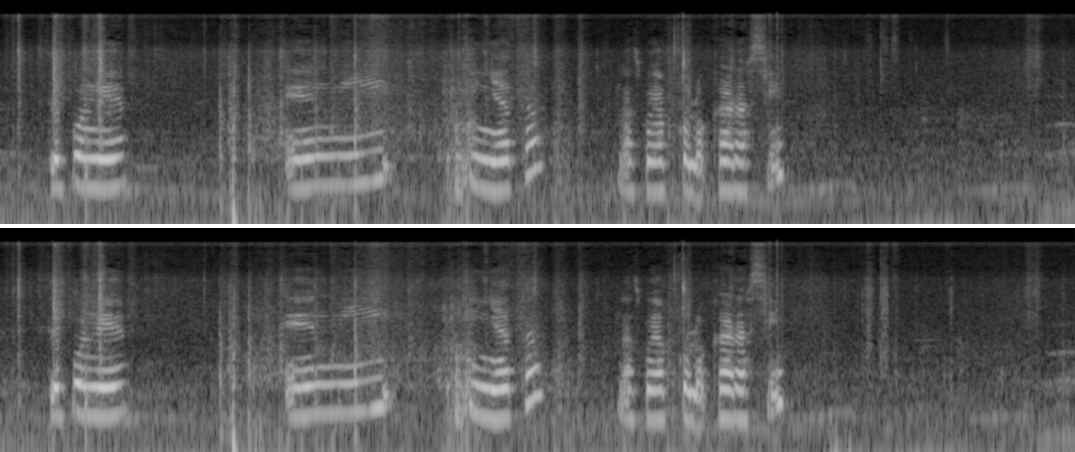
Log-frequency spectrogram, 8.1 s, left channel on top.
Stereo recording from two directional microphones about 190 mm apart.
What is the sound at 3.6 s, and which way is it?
Speech, 25° right (ahead or behind).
